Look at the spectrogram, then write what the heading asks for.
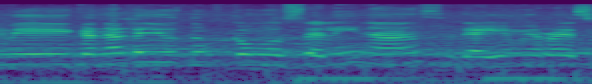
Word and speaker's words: Celinazz: Celinas en YouTube, pero Celinas, o sea, con Z. Celinas. Supuestamente es la pronunciación de la Z.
